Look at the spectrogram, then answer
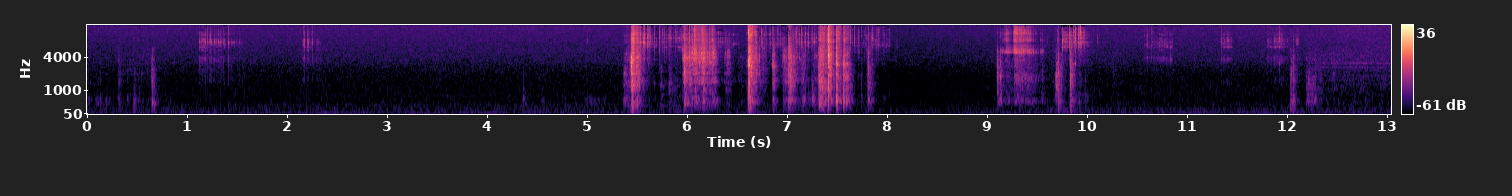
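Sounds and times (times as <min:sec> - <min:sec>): plastic ball clattering down ramps: 0:05.4 - 0:08.0.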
